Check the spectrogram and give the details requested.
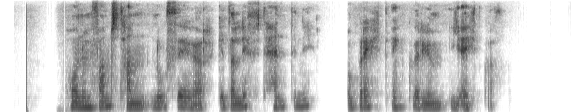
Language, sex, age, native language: Icelandic, male, 20-29, Icelandic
